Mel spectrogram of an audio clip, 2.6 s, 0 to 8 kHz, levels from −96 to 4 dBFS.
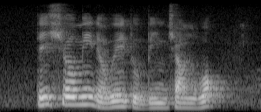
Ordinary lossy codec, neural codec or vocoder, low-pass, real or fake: none; none; 7.2 kHz; real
